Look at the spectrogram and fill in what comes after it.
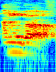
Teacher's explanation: अंग का जो उच्चारण स्थान होता है वो होता है कंठ कंठ प्लस नाक। अगर आप नाक बंद कर ले तो आप अंग बोल नहीं सकते। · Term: अनुस्वार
